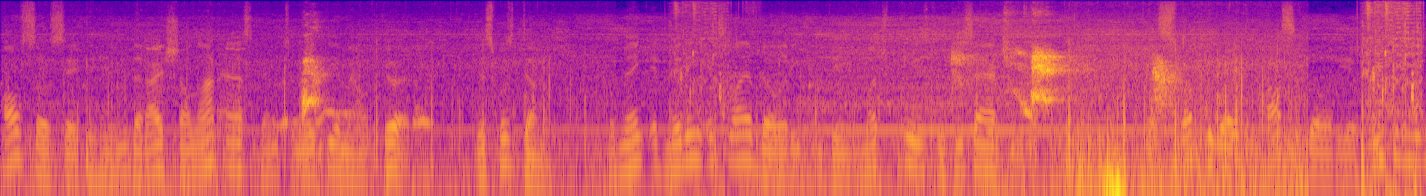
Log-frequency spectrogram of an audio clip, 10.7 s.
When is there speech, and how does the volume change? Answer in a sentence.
You can hear the speech from 0.0 to 7.8 s, at a steady volume; and briefly from 8.6 to 10.6 s.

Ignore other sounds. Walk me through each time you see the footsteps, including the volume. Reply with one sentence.
The footsteps can't be heard in this clip.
